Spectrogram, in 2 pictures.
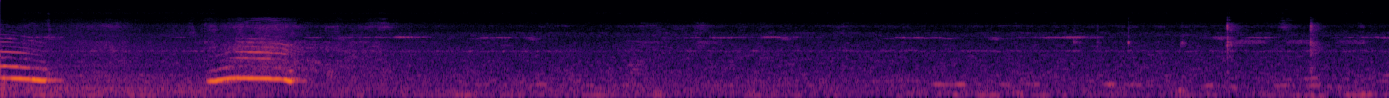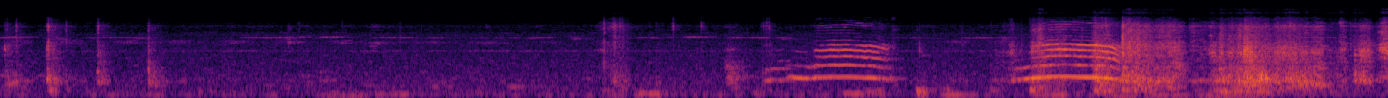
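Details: A cute cat gives a few short, high, arching meows, one near the start and a pair near the end, separated by quiet stretches with faint clicks and rustling.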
